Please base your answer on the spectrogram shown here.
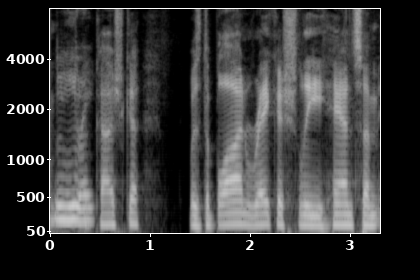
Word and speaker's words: Kokoschka: the artist Oscar Kokoschka, is that how you pronounce his name? Kokoschka.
